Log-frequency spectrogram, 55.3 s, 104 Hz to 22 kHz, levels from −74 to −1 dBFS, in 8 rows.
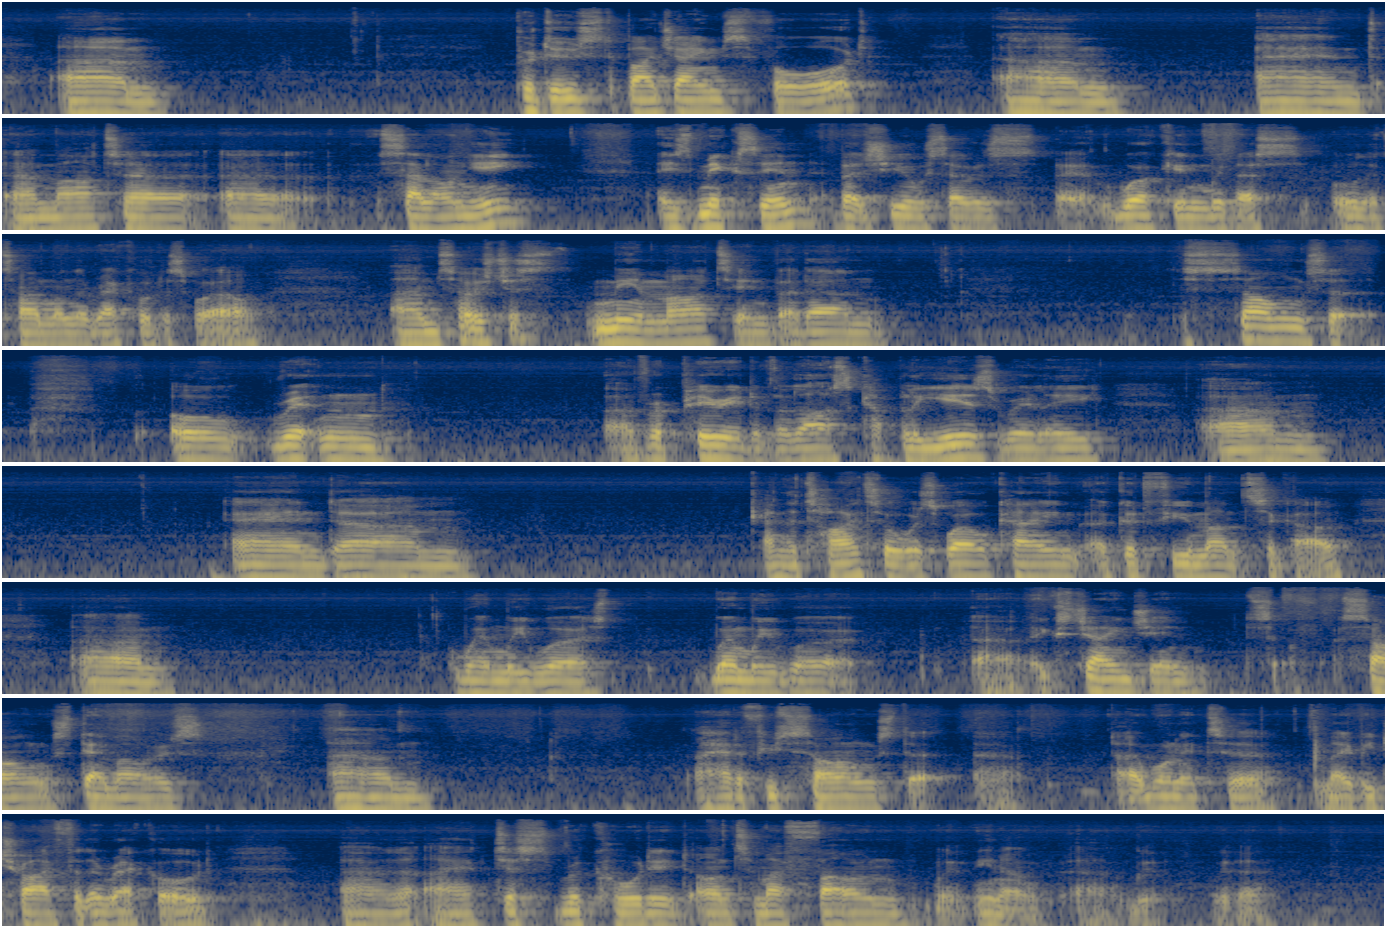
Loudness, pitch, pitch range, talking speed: -22 LUFS, 95 Hz, 95-105 Hz, 120 wpm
